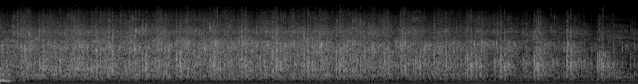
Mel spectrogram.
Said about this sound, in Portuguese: Pode dar aplauso ao Senhor.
